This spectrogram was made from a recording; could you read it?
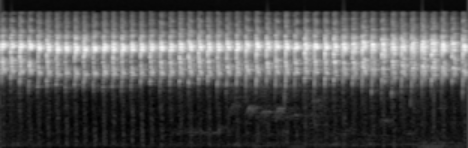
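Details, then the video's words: Lovebird delivering 'konslet' style song for training other birds: a fast, steady stream of piercing high chirps, about four per second, very regular and continuous without pause, background quiet. "Masteran Lovebird Konslet"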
